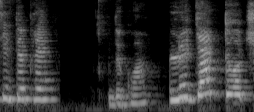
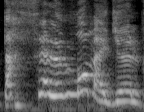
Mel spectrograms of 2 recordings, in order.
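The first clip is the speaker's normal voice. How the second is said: breaks out laughing, higher and louder; laughing outburst; 9 semitones higher, 8 dB louder than usual. Acted. Student laughing at her own accusation in front of the teacher. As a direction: crack up mid-sentence.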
